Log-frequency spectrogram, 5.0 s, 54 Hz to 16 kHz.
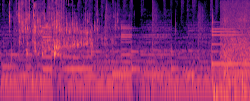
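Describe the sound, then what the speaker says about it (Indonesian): Warm water, cooled to about 60 degrees Celsius, is poured into a vessel for a turmeric, honey and black pepper drink, a soft liquid trickle and drip that is faint and close, with no talk. "Kita bisa tuang airnya."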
